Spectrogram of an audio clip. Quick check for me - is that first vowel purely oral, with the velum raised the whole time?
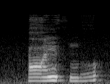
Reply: no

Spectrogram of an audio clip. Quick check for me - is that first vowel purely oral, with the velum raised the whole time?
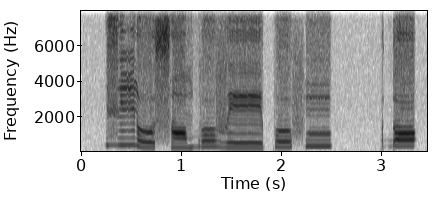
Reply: no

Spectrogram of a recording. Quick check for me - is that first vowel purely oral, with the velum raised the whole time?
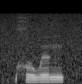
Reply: yes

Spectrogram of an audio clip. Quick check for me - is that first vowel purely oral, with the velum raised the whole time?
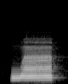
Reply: no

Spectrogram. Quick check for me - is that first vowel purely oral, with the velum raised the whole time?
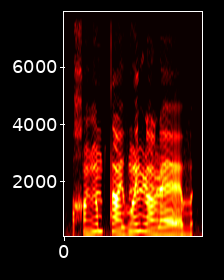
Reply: no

